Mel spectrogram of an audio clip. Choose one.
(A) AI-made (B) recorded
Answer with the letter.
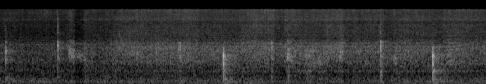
B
